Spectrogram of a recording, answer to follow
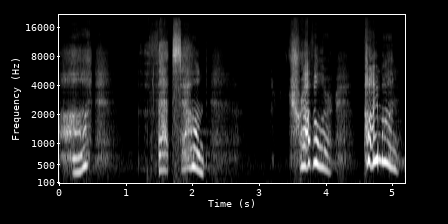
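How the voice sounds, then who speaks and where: A woman's voice: very high voice, animated, extremely slow, a bit bright, exaggerated voice. A woman playing a small, childlike goddess of wisdom in a video game, earnest, precise and thoughtful, with music behind. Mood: alarmed. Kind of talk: dramatic video game voice acting.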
